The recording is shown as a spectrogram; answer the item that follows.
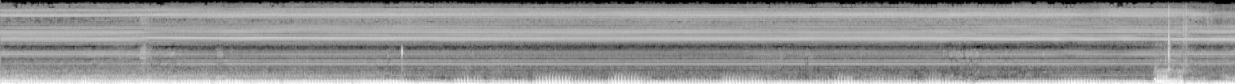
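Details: Male pet cat purring while resting in a lap indoors: a steady low rumble that swells and fades in a slow breathing rhythm, about two cycles a second, with a faint steady hum above.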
